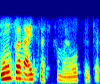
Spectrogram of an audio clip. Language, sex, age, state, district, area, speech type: Kannada, female, 60+, Karnataka, Mysore, rural, conversation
